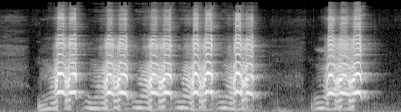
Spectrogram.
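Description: Goose call blown in clusters of three quick clucks, five triple bursts in steady rhythm, then a pause and one more, loud and close with a reedy honking tone.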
